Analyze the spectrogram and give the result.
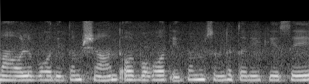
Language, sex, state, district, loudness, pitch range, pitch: Hindi, female, Haryana, Rohtak, -15 LUFS, 195-210 Hz, 200 Hz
